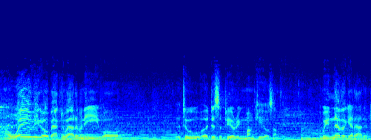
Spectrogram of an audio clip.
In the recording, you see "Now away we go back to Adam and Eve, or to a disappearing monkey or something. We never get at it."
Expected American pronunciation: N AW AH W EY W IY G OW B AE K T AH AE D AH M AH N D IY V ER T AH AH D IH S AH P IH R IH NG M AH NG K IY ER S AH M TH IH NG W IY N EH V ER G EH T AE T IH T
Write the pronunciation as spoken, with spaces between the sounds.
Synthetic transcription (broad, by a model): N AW AH W EY W IY G OW B AE K T AH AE D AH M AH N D IY V ER T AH AH D IH S AH P IH R IH NG M AH NG K IY ER S AH M TH IH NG W IY N EH V ER G EH T AE T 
